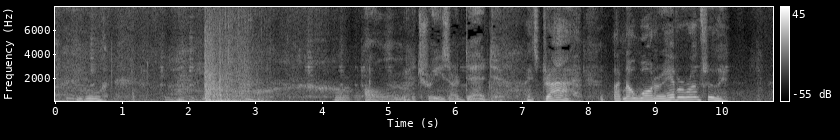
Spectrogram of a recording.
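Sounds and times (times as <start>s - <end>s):
speech: 0.3s - 2.2s, 4.2s - 10.2s
heavy gate being shut: 2.0s - 4.0s.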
